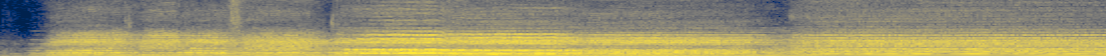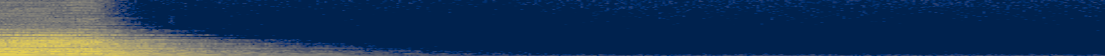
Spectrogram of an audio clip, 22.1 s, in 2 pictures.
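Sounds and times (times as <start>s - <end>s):
cathedral choir singing: 0.0s - 14.2s.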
